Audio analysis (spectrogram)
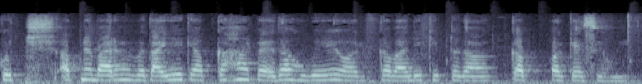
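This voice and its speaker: Over noticeable background noise, a woman talks in a fairly high pitch with monotone, flat intonation. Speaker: interviewer, TV host. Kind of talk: formal TV interview introduction.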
